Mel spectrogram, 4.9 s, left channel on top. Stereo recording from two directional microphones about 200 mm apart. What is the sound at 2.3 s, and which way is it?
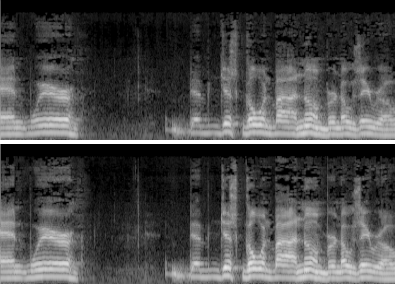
Speech, 50° right (ahead or behind).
